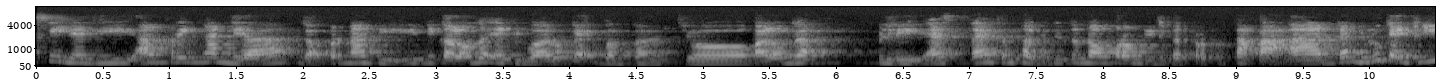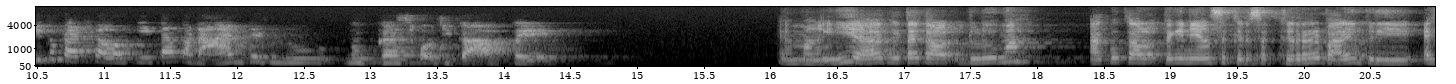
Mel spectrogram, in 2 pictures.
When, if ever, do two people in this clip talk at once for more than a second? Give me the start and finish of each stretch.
none

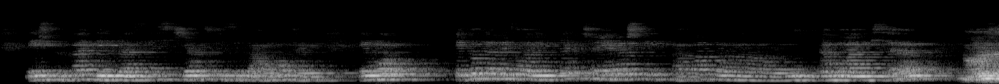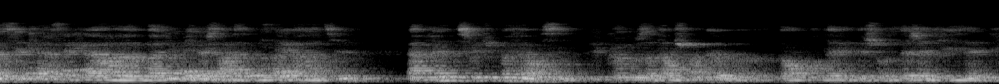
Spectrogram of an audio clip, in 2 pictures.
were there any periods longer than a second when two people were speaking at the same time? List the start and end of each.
9.7-12.9

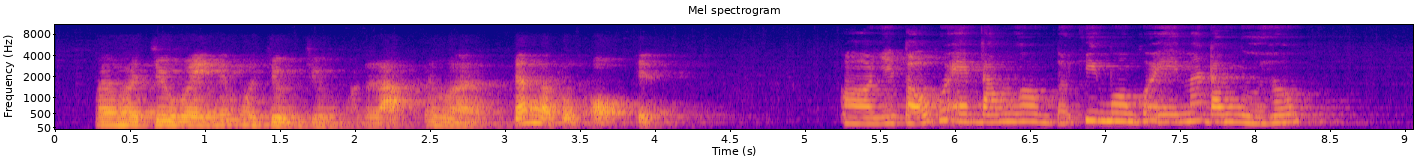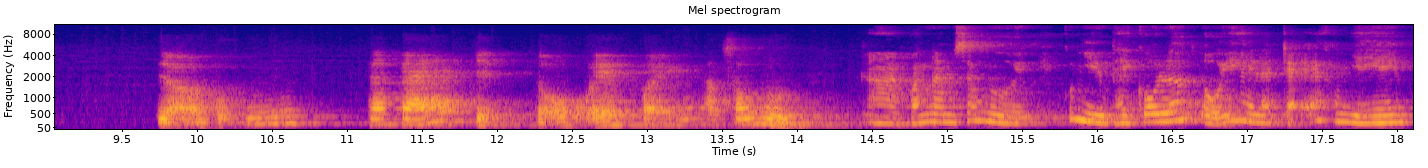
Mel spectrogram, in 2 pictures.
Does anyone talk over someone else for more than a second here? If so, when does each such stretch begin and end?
none

